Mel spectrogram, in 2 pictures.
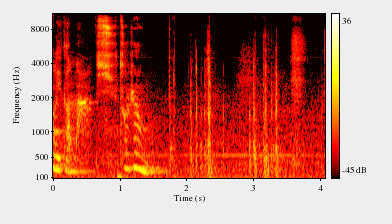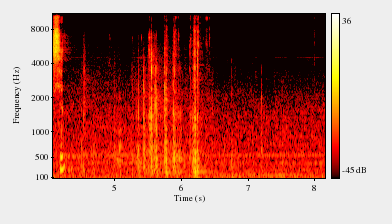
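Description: A metal tool clicks and taps against hard plastic.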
